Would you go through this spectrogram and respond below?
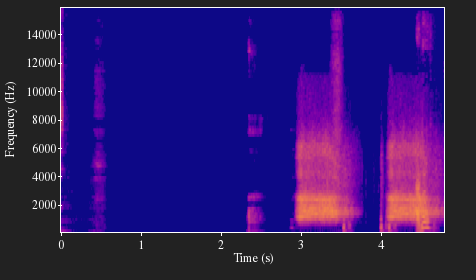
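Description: Crows in a Resident Evil puzzle room give a short low sound, then after a pause a couple of loud, harsh, drawn-out caws close by, with no talk.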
